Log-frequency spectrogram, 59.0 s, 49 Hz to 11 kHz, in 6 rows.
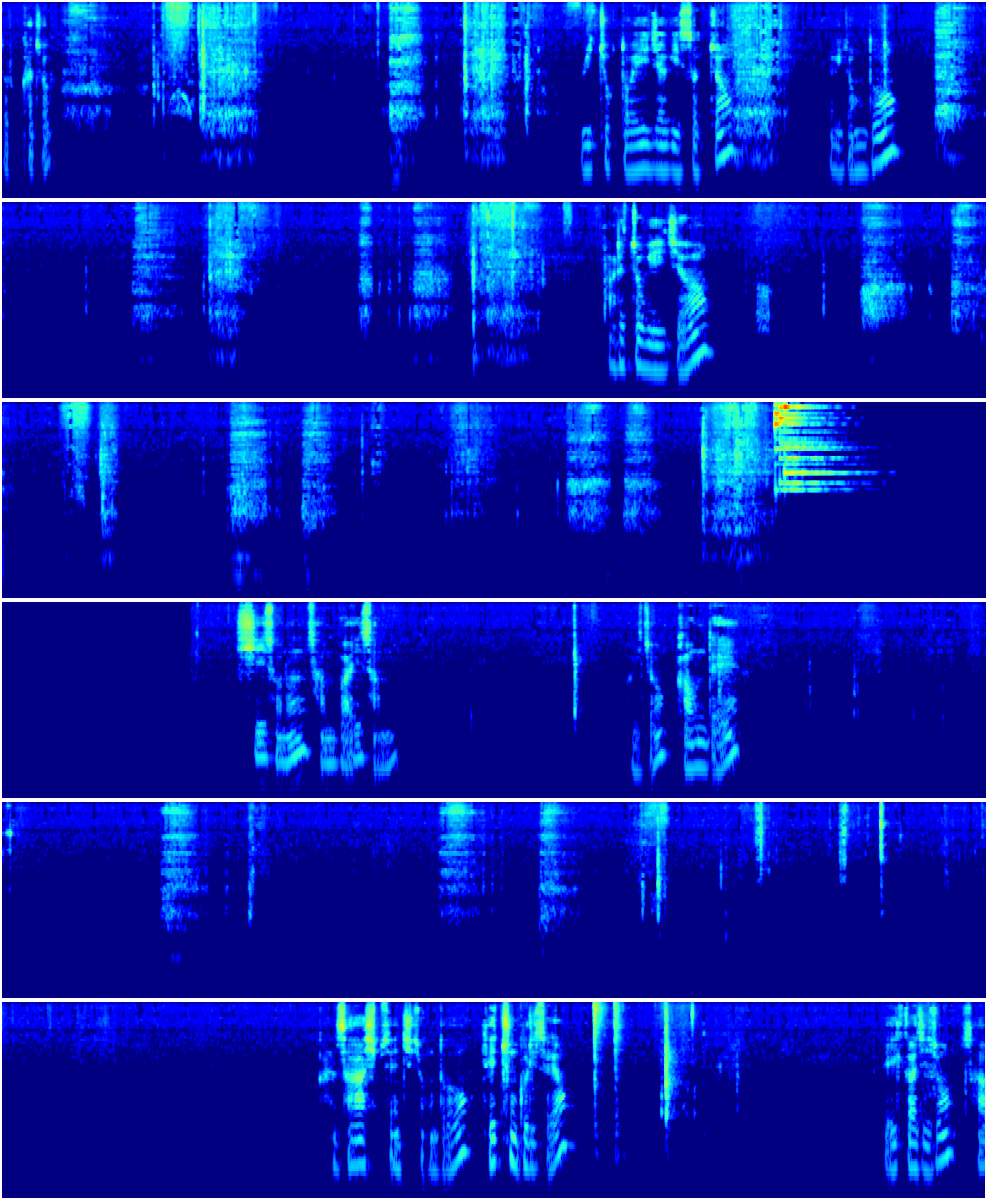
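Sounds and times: pencil scratching on paper: 0.6 - 2.7, 4.1 - 5.6, 7.2 - 8.0, 11.1 - 12.6, 13.4 - 15.6, 18.4 - 20.9, 21.9 - 27.4, 40.9 - 42.1, 43.7 - 46.1
bright chime: 27.4 - 28.5.

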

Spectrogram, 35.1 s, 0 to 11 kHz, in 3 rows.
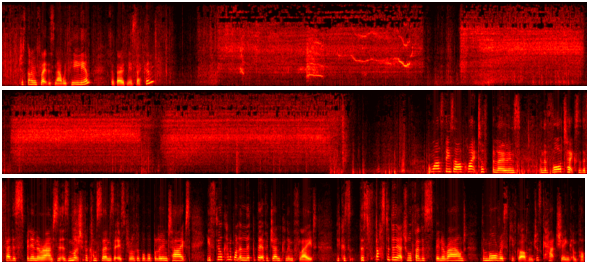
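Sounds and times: balloon squeaks: 2.6 - 23.0
helium hissing from nozzle: 4.3 - 8.5, 9.1 - 18.7.

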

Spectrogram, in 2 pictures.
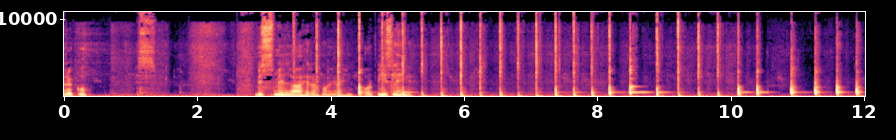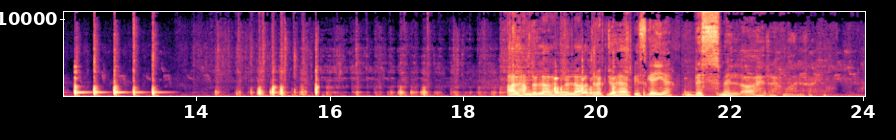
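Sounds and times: pestle pounding in clay mortar: 3.3 - 13.6, 14.3 - 21.4.

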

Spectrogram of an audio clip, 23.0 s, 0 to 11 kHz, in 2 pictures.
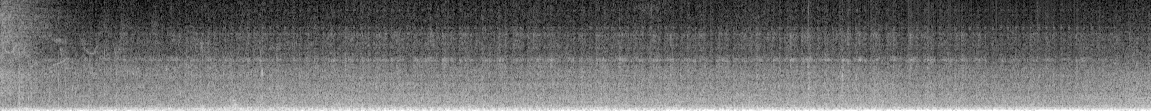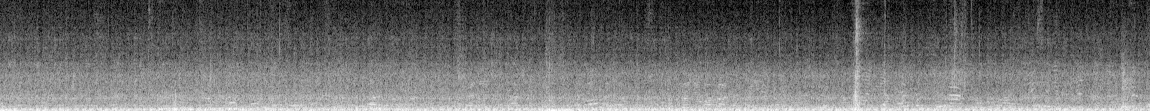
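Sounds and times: bus engine idling: 0.0 - 23.0.

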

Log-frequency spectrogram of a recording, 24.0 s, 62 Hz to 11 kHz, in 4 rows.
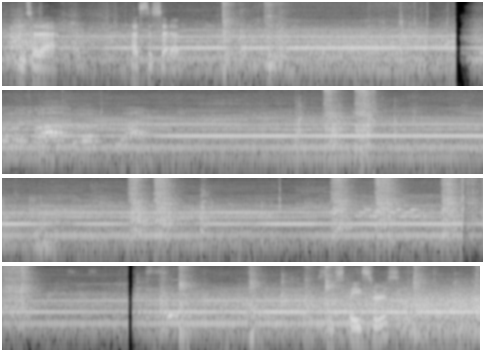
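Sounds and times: steady machine hum: 0.0 - 24.0
rasping power tool: 13.6 - 14.6, 16.1 - 18.5.

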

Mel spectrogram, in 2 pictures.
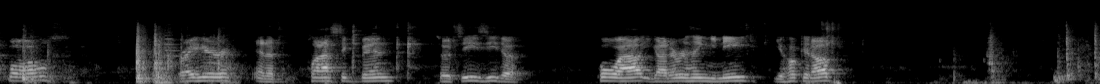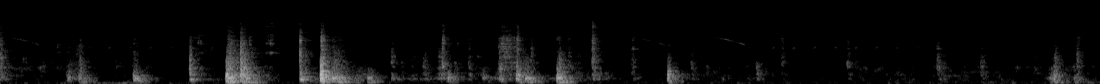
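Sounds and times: camp gear knocking and clattering: 0.0 - 4.4, 9.5 - 22.0.

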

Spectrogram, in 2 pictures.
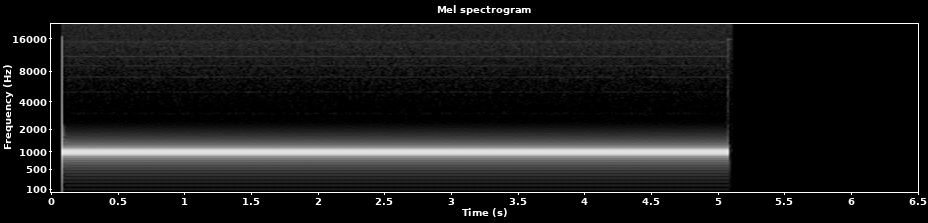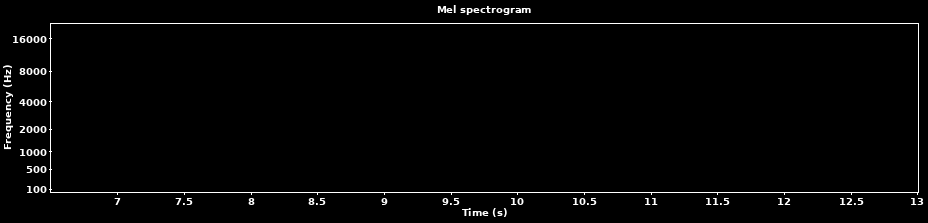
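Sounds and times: sine wave test tone: 0.1 - 5.1.

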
